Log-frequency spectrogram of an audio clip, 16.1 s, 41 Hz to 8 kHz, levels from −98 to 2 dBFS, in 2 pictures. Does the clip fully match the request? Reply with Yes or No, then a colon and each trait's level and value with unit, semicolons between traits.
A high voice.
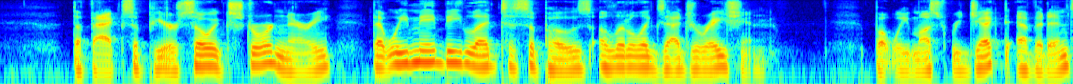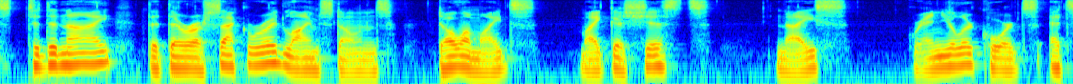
No: low, 115 Hz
